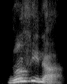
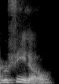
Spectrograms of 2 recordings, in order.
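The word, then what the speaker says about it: Rùfina: keti which is kti rufina not rufino which is a producer rufina and they actually on the labels put a little accent so you'll make sure and pronounce it that way this is um Northwest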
